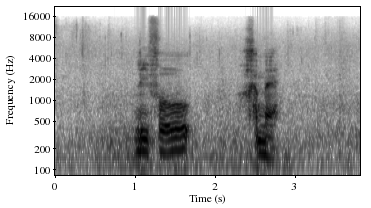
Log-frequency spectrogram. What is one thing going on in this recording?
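A young man speaks calmly and warmly nearby.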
